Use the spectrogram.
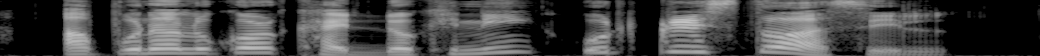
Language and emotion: Assamese, happy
